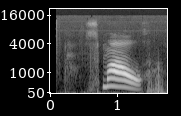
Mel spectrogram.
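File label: "small", British English; PictureDictionary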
